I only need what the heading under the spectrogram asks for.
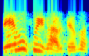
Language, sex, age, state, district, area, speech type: Maithili, female, 45-60, Bihar, Samastipur, rural, conversation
